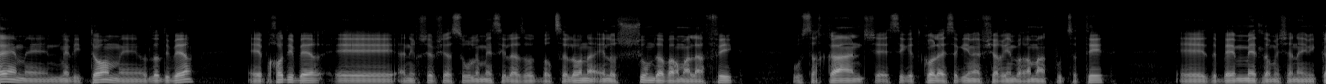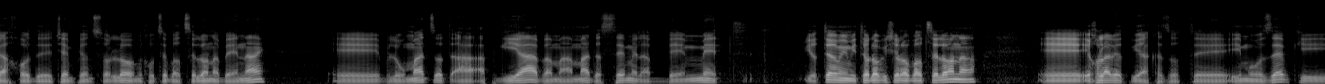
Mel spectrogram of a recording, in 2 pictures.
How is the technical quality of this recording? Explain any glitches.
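The recording has one clear fault, a stretch where the speech changes character for a few seconds. From 20.40 s to 24.29 s the speech is band-limited, with nothing above 7.6 kHz, so it turns duller and boxy. The level also shifts by roughly 5 dB, and a new, faint noise floor appears well below the speech. The switch happens without any gap. The likely cause is the input switched to a poorer device mid-recording, such as another microphone or a headset call profile, whose narrower band, different gain and own noise take over until the original input returns.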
